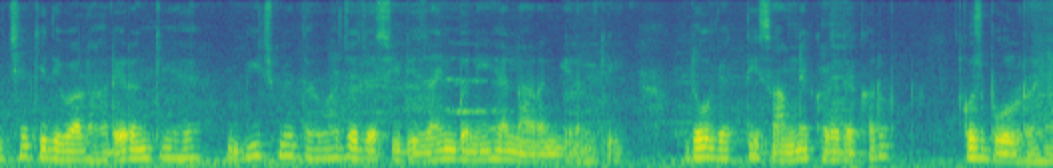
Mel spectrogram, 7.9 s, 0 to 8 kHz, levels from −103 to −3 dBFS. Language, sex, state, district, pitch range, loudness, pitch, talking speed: Hindi, male, Chhattisgarh, Sukma, 90-125 Hz, -18 LUFS, 105 Hz, 195 wpm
